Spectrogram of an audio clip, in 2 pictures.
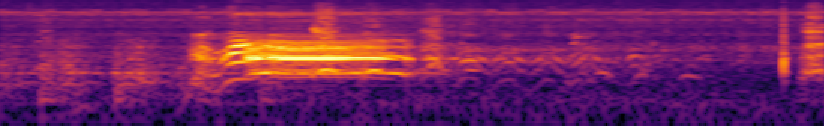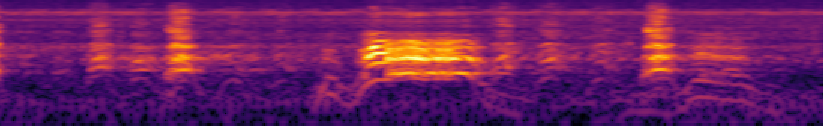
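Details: Striped hyena at Trimbakeshwar, Nasik district: two drawn-out, wavering harmonic calls, each about a second long and separated by several seconds, with scattered clicks and knocks between them.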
